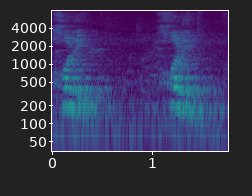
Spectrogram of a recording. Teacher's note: But the Khatif Kametz is not a short R sound, because we've already got a short R sound in the Khatif Patach, which cannot be shortened. So a Khatif Kametz is actually a very quick O sound coming from the Kametz Chatuf.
